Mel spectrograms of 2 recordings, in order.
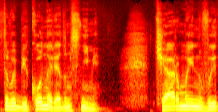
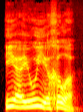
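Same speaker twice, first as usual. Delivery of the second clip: witch's retort; 9 semitones higher than usual. Acted.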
